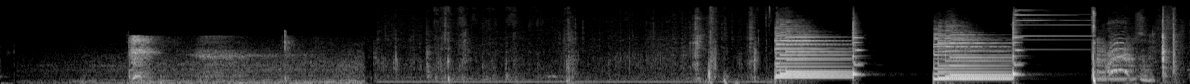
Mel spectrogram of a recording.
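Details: Room noise, a low hum and bumps, followed by loud bursts of plucked ukulele-like music.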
